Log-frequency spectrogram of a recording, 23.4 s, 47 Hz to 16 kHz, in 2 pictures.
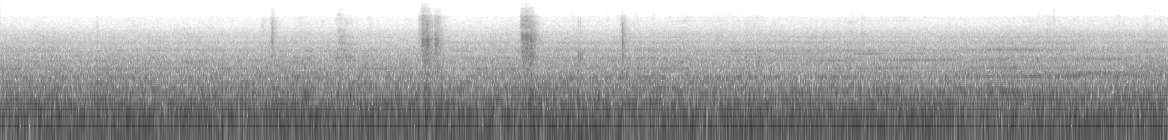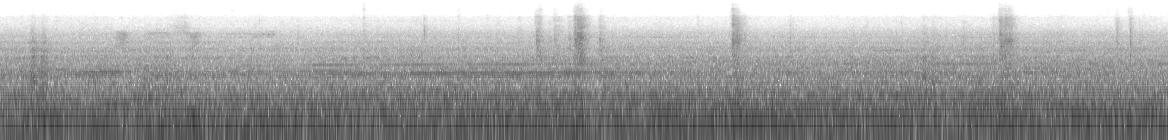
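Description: Keihan 8000 series electric train running along the line: a steady rumble of wheels on rail, with sharp clicks from the track every few seconds. Faint whining tones shift in pitch through the middle.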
